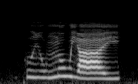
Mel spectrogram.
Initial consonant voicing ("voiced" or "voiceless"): voiceless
